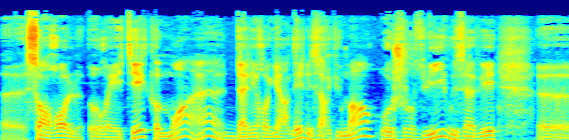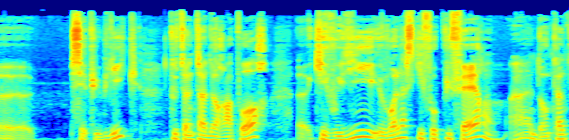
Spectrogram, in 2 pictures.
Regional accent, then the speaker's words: Provence-Alpes-Côte d'Azur, France; Je suis provençal d'origine, je viens des Bouches-du-Rhône, j'ai de la famille dans le secteur, j'y venais enfant.

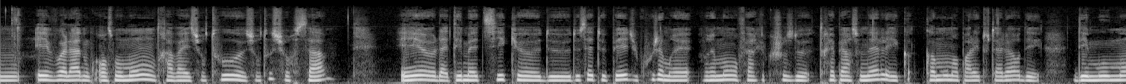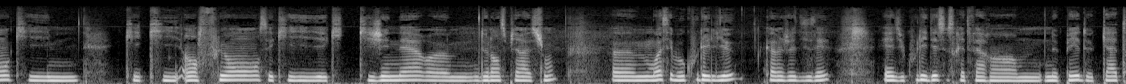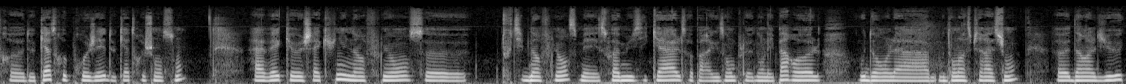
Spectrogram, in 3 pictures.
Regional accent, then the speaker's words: Marseille, Provence-Alpes-Côte d'Azur, France; Oui, je viens de Marseille, c'est ça, je suis pas très loin d'ici. Une vraie sudiste.

